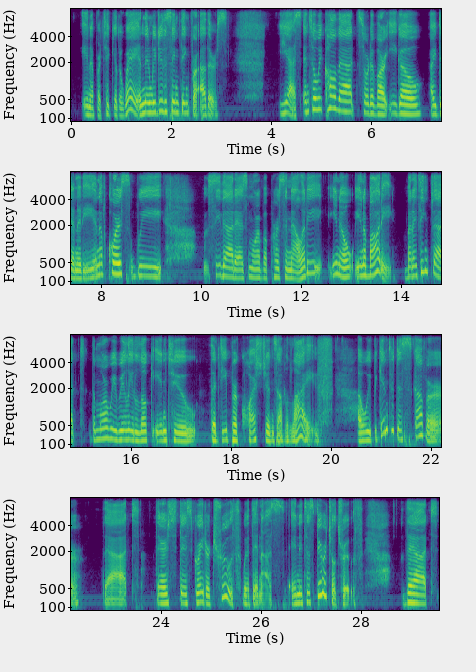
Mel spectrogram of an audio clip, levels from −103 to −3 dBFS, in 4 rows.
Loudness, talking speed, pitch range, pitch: -21 LUFS, 150 wpm, 175-225 Hz, 195 Hz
